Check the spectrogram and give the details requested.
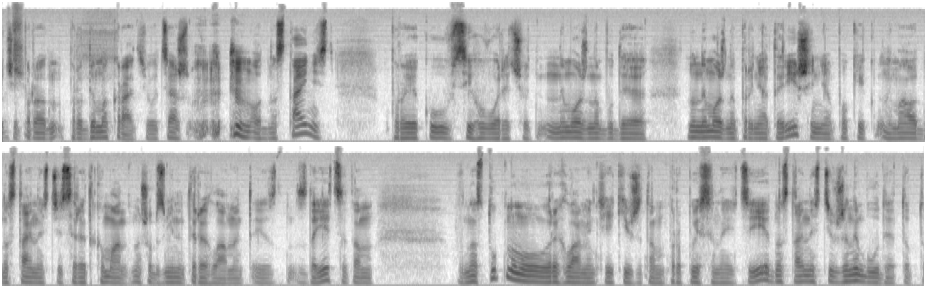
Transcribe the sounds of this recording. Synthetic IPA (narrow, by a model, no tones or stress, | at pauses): t͡ʃipɾɔpɾɔd̪emɔkɾɑtʲijʊɔt͡sʲaʒɔd̪nɔst̪ɑjnʲisʲtʲ | pɾɔjɐkuwsʲiɦɔʋɔɾʲɐtʲʃt͡ʃɔnɛmɔʒnɐbud̪ɛ | nunɛmɔʒnɐpɾɪnʲat̪ɪɾʲiʃenʲːɐpɔkɪnemɑɔd̪nɔst̪ɑjnɔsʲtʲisɛɾed̪kɔmɑnd̪nuʃt͡ʃɔbzʲmʲinɪt̪ɪɾeɦlˠɑment̪izd̪ɐjɛt͡sʲːɐt̪ɑm | wnɐst̪upnɔmʊɾeɦlˠɑmenʲtʲijɐkʲijwʒɛt̪ɑmpɾɔpɪsɐnɪt͡sʲijɛjiɔd̪nɔst̪ɑjnɔsʲtʲiwʒɛnɛbud̪ɛt̪ɔp̚t̪ɔ̥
